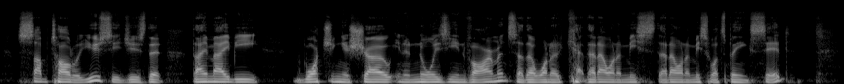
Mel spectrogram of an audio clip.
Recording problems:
none

